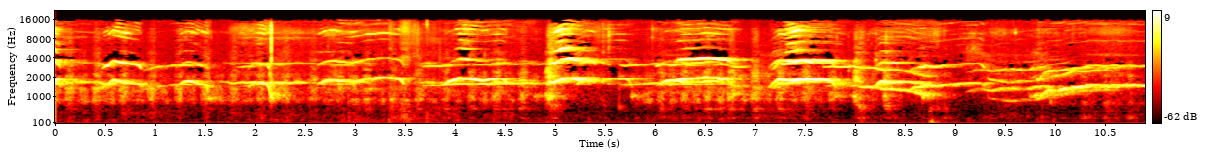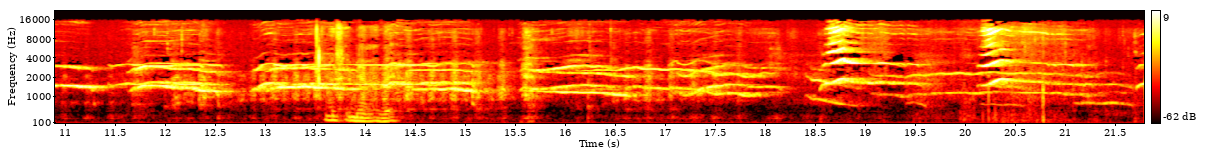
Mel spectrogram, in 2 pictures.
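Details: Newborn Bernese Mountain Dog puppy moments after birth, inside a small room: long stretch of continuous high, wavering squeals and whines in bursts of one to two seconds, with a woman's soft French encouragement and brief rustling.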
